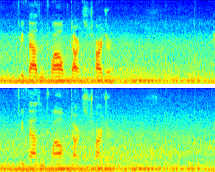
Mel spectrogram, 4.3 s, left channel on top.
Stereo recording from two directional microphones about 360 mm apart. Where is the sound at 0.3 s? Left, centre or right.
Centre.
